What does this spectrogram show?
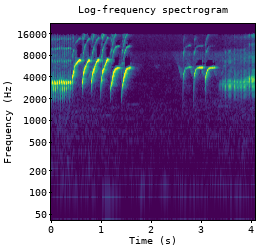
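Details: Belgian canary song used for training young canaries: a steady high trill, then a run of fast rising-falling whistled notes repeated about five times a second, a brief pause, more whistled notes and a closing buzzy trill.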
